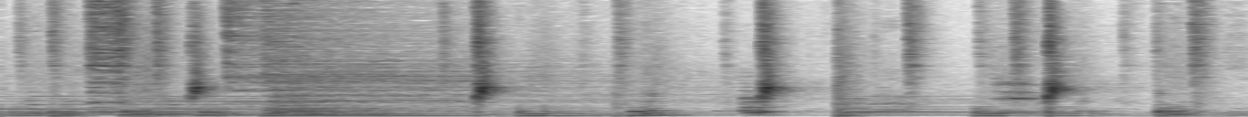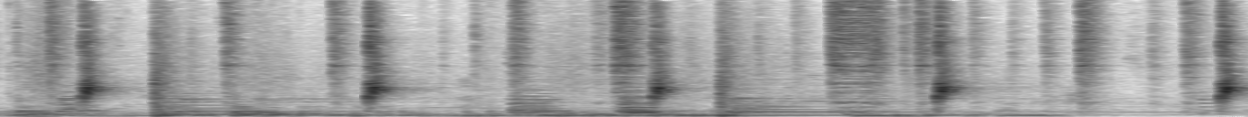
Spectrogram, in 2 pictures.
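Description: Live jazz combo playing instrumentally. Plucked bass notes move under regular drum kit and cymbal strikes.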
